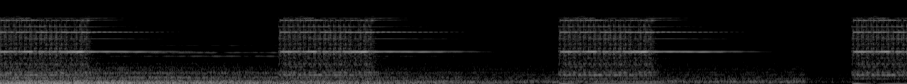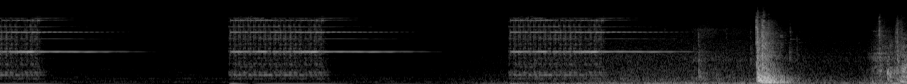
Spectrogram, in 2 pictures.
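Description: Old wall-mounted telephone with twin bells ringing six times, each ring about a second long and about three seconds apart, then a sharp thunk near the end.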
